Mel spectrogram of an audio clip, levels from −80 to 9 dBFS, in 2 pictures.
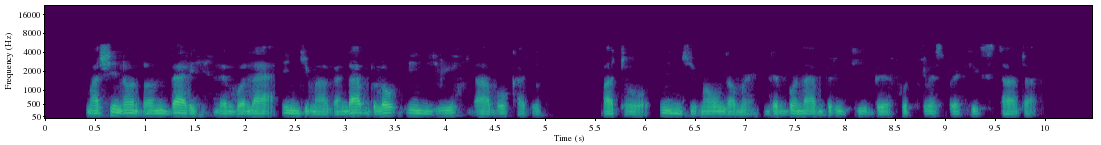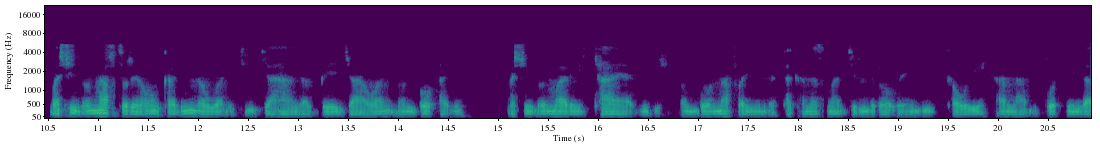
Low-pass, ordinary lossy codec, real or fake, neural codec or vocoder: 5.4 kHz; AAC, 24 kbps; fake; codec, 16 kHz, 4.8 kbps, FACodec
